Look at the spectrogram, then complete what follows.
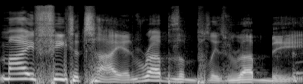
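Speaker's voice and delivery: put-on elderly woman voice.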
